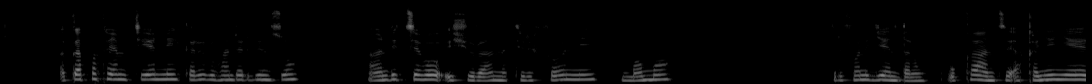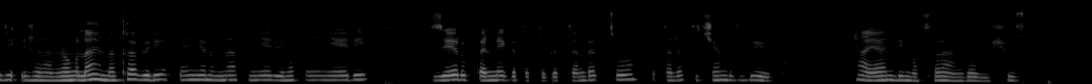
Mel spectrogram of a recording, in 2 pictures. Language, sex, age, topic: Kinyarwanda, female, 18-24, finance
